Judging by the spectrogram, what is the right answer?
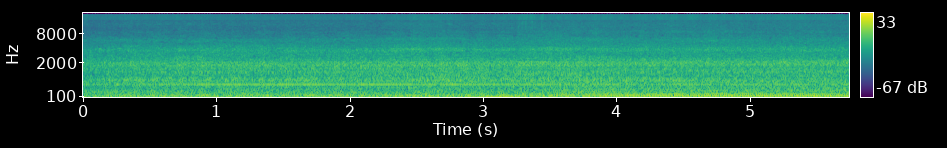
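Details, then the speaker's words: Peterbilt 379 truck started up after an oil change service, oil pressure gauge being watched. Steady, low diesel rumble with an even beat and no knocks or squeals; normal idle. "I'll start it up. There she goes. I always keep my eyes glued to the oil pressure gauge after changing oil."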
